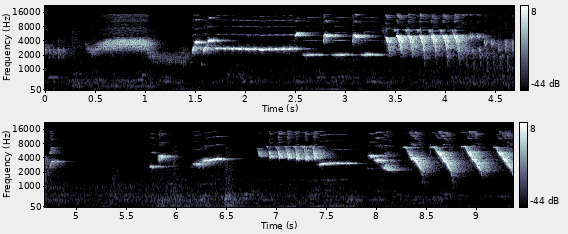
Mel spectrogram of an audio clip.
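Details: Male canary song to prepare a female for breeding: separate phrases of whistled tones, steady rolling trills and buzzy notes split by short silences, closing with a series of rapid sweeping downslurred notes repeated about twice a second.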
